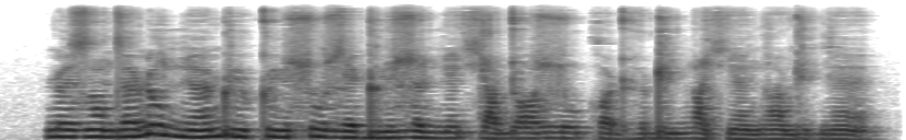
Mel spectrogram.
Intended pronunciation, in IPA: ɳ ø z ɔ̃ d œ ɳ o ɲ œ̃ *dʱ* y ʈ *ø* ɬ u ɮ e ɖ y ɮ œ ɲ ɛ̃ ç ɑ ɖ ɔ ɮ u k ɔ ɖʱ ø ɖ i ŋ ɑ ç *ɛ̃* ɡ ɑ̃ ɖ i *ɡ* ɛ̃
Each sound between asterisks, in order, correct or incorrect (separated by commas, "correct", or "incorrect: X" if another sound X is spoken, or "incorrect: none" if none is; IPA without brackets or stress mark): incorrect: ɖ, incorrect: y, correct, correct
